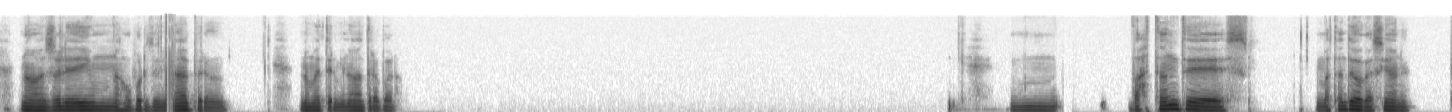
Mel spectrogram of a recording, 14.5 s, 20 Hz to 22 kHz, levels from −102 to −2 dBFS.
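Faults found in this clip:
Two brief dropouts in the speech with crackle at both edges: 1.61 to 1.80 s (line open about 87 ms) and 10.61 to 10.74 s (about 97 ms). Intermittent contact. A loose cable or plug momentarily breaks the signal path, then reconnects.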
